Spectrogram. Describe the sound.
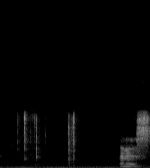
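Someone types sports betting picks into a computer, with a few short clusters of sharp keyboard clicks separated by pauses, followed by a voice starting to speak at the end.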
